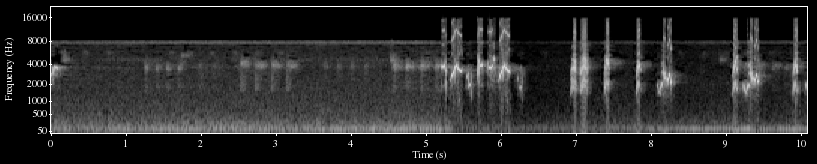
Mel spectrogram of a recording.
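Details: Sooty-headed bulbul song used to draw other bulbuls into answering: soft twittering first, then loud, separate chirped notes and short bubbly phrases spaced about a second apart.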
